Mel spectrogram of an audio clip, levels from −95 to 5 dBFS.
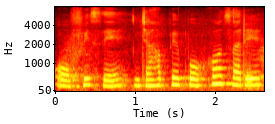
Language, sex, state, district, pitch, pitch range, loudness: Hindi, female, Chhattisgarh, Raipur, 220 Hz, 210-230 Hz, -15 LUFS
